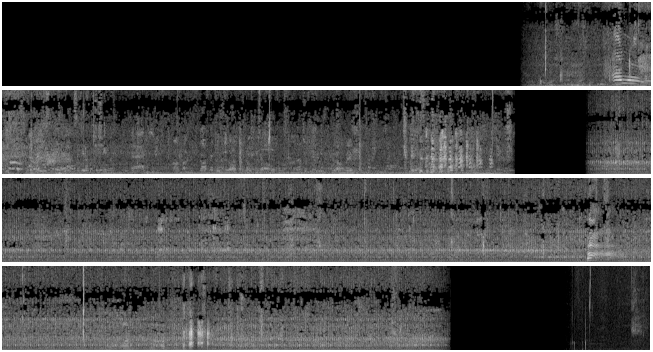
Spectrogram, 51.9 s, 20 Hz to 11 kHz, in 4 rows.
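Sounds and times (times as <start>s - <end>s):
road noise: 10.4s - 23.2s, 24.7s - 47.9s, 50.3s - 51.9s
bus engine rumble: 10.4s - 23.3s, 24.7s - 47.9s, 50.3s - 51.9s
voices: 10.5s - 23.2s, 25.1s - 47.1s.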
